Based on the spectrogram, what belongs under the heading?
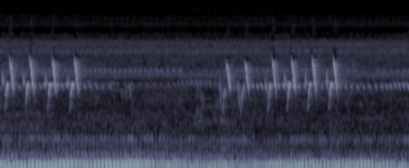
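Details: Bar-winged prinia nestlings begging hungrily as a parent feeds them. Two quick runs of five or six high, thin chirps, each dropping sharply in pitch, with a pause between runs over a low background rumble.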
